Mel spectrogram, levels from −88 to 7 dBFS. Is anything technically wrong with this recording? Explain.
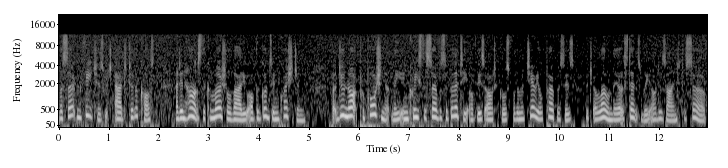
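Yes. Throughout the speech, the background drops and breaks up into twinkling specks. This is overdone noise removal: a noise reduction process set too strong, cutting frequency bands near its noise estimate along with quieter parts of the voice.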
